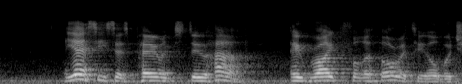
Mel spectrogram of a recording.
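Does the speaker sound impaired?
No.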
